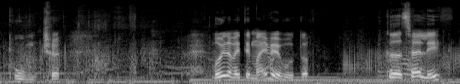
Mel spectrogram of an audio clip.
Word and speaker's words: punch: conosce ho scoperto che si scrive poco più lch che l'evo che si dovesse leggere pippo bonds o qualcosa del genere invece il barista mi ha spiegato che si dice proprio punch voi avete mai avuto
